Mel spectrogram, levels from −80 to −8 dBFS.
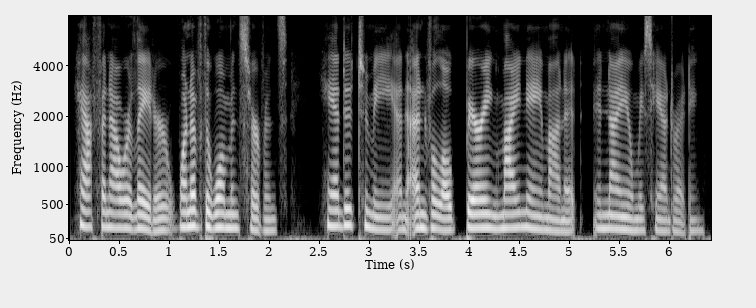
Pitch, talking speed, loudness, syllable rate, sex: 170 Hz, 205 wpm, -18 LUFS, 6.0 syllables/s, female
